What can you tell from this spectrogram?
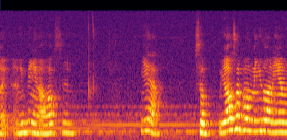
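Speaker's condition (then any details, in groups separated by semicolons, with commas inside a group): Cerebral palsy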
